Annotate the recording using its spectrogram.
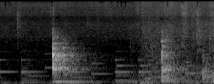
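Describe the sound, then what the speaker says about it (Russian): A spoon stirs onions with melted clarified butter in a hot pan, giving a steady soft sizzle broken by two sharper scraping stirs, close and alone without talk. "И все это перемешиваем."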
